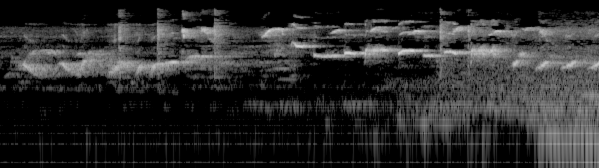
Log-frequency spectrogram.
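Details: Newly moulted white-rumped shama in a song duel, delivering quick slurred whistles that climb into higher, chattering notes, the phrases tumbling together without pause.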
